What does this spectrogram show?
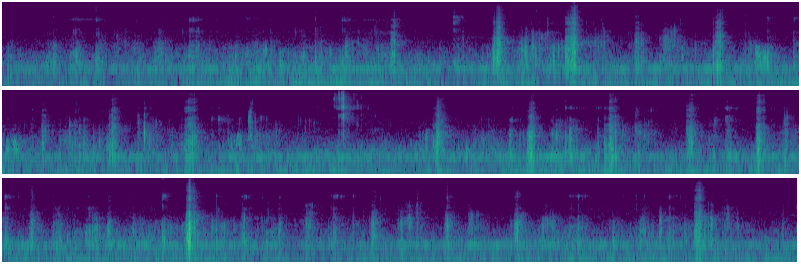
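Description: A mouthful of salmon-topped sushi roll being chewed close to the microphone with the mouth closed: many small irregular mouth clicks, over a faint steady low hum.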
